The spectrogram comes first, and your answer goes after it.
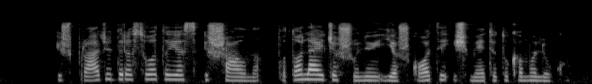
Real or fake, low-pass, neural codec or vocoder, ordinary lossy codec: real; 7.2 kHz; none; MP3, 96 kbps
